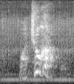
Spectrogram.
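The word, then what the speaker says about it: Huachuca: He was at that camp, Shahuka, is that how you say it? Mahuka? Wachuca, Wachuca, that's like Hatua, Wachuca.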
